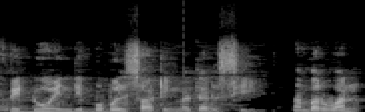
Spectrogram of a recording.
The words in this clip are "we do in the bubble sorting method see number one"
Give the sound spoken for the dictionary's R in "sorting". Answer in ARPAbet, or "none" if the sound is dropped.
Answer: R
